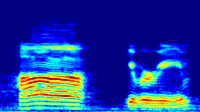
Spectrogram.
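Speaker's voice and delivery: ha drawn out slowly and rising before giborim; slow model phrase. Shown as a demonstration. Teacher showing the article on giborim, slow and stressed. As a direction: stretch the ha of ha giborim. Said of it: "I have to say".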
